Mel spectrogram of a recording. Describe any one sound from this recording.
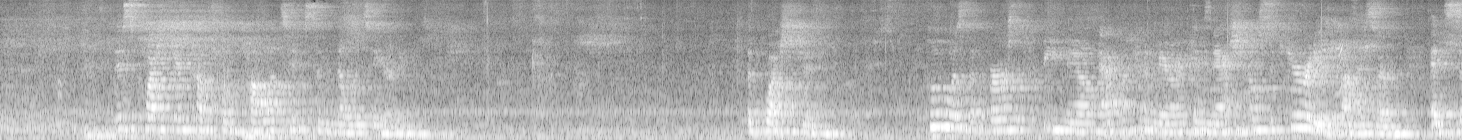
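A child speaks into a microphone, heard through loudspeakers in a large hall.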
